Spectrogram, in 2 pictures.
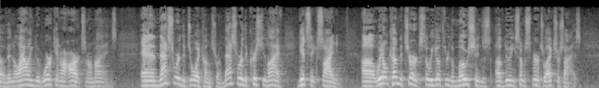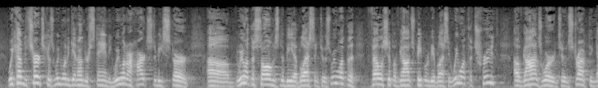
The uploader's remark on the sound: Ketha Heights Baptist Church ~ Live Broadcast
